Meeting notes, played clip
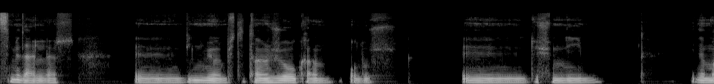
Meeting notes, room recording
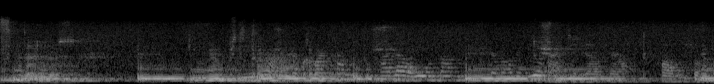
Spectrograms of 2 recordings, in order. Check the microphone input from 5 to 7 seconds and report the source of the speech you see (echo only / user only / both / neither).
both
